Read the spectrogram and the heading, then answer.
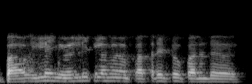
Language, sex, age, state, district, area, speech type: Tamil, male, 60+, Tamil Nadu, Madurai, rural, conversation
